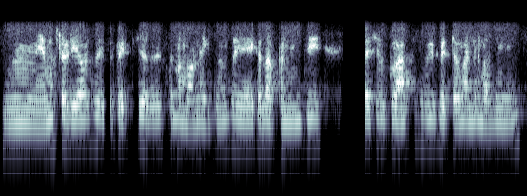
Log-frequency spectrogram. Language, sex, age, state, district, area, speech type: Telugu, male, 30-45, Andhra Pradesh, N T Rama Rao, urban, conversation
